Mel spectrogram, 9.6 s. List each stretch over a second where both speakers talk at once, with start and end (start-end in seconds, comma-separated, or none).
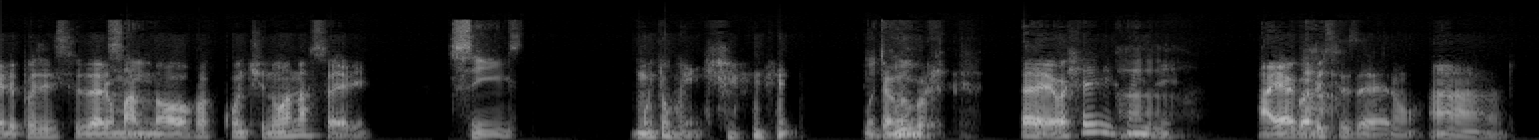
none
